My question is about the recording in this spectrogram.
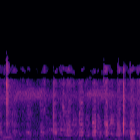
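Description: A dog panting, with scattered short clicks.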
